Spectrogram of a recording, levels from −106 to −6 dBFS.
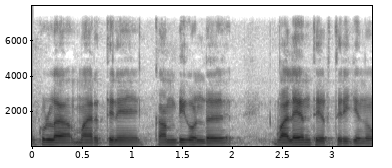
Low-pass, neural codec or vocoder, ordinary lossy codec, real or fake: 7.2 kHz; codec, 16 kHz, 16 kbps, FunCodec, trained on LibriTTS, 50 frames a second; none; fake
